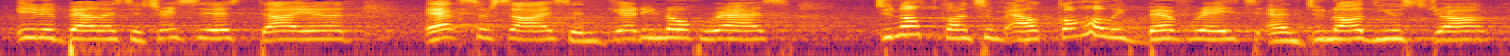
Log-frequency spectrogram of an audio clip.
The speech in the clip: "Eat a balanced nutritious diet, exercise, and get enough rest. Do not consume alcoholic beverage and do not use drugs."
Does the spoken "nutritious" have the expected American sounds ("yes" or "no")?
no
